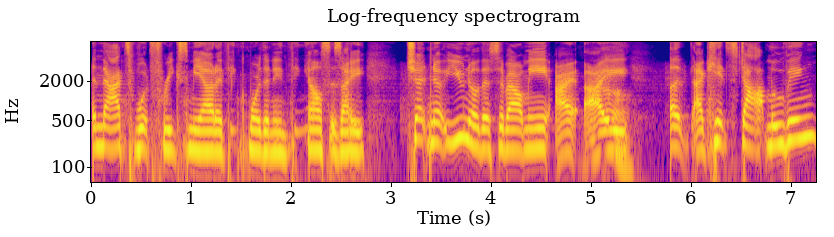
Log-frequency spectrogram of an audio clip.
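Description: This woman has a medium pitch and a normal speaking voice. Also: ordinary pitch variation, moderate pace. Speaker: departing radio show co-host. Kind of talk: casual emotional farewell chat. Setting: radio studio. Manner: emotional, chatty.

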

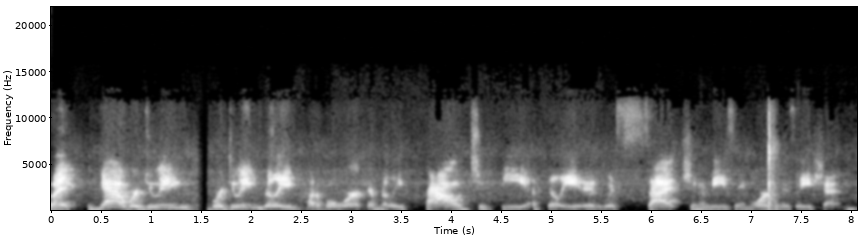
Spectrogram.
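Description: With a plain, everyday voice, a woman speaks at a medium pitch and with lively intonation. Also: moderate pace, hardly any pauses. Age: 30s. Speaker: mental health advocate. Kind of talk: casual interview chat.

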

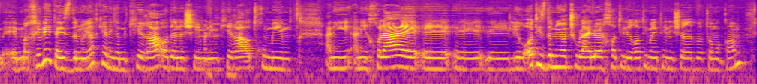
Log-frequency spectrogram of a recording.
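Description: A woman with a medium pitch talks at a moderate pace, her intonation fairly even. Noticeable background noise and audible room echo come through. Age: 40s. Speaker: marketing content manager. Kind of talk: interview.

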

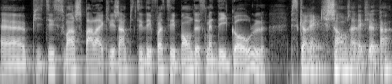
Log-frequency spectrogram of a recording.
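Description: An unremarkable speaking voice from a man, fairly low in pitch, at a moderate pace with ordinary pitch variation. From Quebec, South Shore of Montreal. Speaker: hairstylist. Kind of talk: casual interview.

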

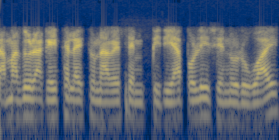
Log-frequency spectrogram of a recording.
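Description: Fairly quick and monotone, a man speaks at medium pitch with flat intonation. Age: 40s. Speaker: wheelchair marathon athlete. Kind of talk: interview. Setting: phone call.

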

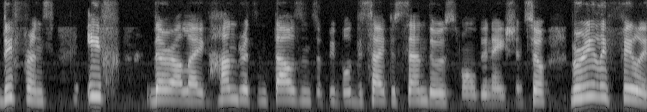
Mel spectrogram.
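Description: With a Ukrainian accent, a woman speaks at a moderate pace in a fairly high pitch with ordinary pitch variation. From Ukraine. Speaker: politician. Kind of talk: interview. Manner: halting.

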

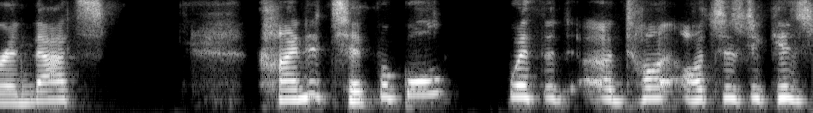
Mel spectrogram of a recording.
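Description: The voice belongs to a woman whose intonation is lively. A slight breathiness runs through it. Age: 60s. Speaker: grandmother and caregiver. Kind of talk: radio interview.

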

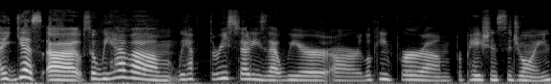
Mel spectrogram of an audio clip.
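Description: Here a woman speaks at medium pitch with ordinary pitch variation. Her pace is moderate. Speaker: clinical research staff. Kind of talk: radio interview. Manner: halting, many fillers.

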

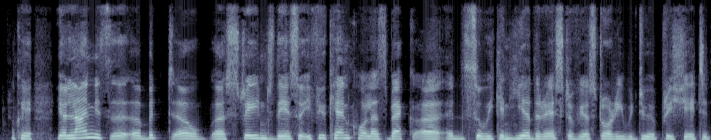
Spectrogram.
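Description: A woman with a plain, everyday voice talks fairly quickly with hardly any pauses, medium pitch, and fairly even intonation, in a dry, close sound with no echo and a quiet background. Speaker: radio host. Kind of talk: radio talk show. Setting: studio.

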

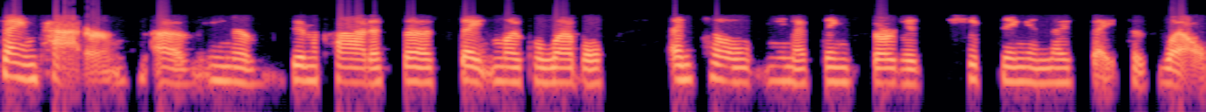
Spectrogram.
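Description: A woman with a fairly low pitch talks in a plain, everyday voice, keeping a moderate pace. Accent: American. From Georgia, US. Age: 50s. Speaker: Republican political campaigner. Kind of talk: interview.

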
